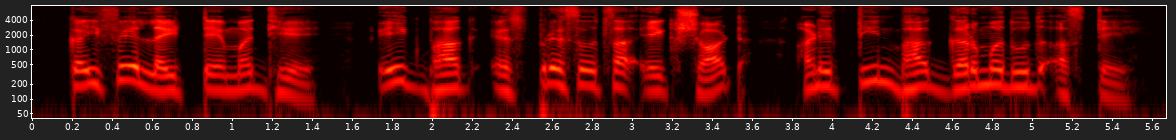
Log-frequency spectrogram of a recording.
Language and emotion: Marathi, neutral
